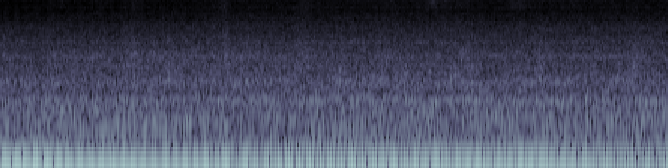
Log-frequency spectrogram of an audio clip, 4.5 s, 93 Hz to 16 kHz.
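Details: 2007 Ford Mustang Shelby GT coupe, V8, 5,228 original miles: deep, even idle burble with a steady loping pulse, no knocks or ticks; sounds healthy.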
